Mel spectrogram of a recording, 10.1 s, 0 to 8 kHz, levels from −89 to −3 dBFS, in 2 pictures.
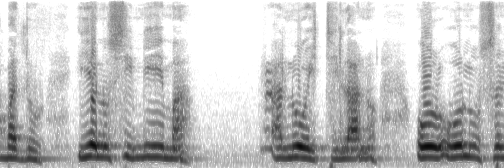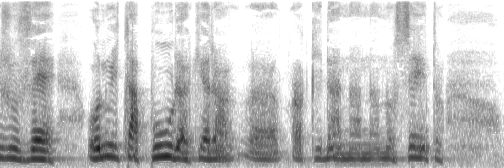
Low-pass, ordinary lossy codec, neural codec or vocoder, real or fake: none; none; none; real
